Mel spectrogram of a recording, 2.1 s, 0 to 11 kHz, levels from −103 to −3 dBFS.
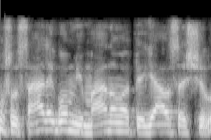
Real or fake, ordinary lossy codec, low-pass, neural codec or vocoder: real; AAC, 48 kbps; 7.2 kHz; none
